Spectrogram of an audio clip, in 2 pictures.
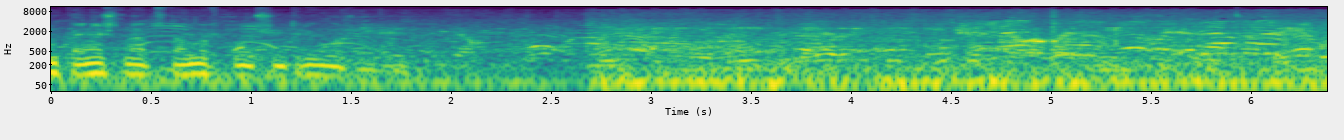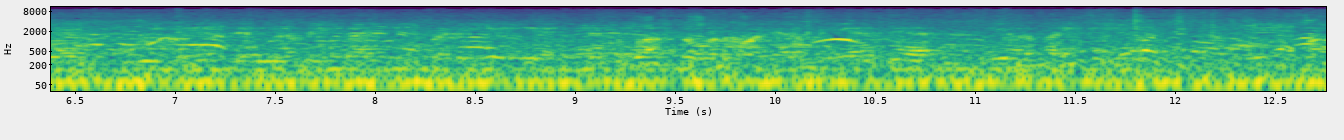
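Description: A large crowd of men and women chants and shouts loudly outdoors.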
